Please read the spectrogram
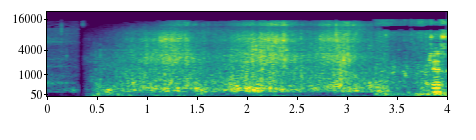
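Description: Steady rushing wind noise buffeting the microphone over moving river water. It starts abruptly after a moment of silence, and a low rumble comes in near the end.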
